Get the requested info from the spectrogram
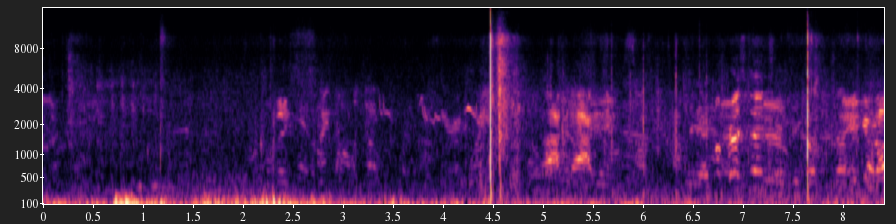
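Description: A single sharp crack at home plate about four and a half seconds in as a pitched baseball arrives, with a second, softer crack near the end. Spectators chat and wind rumbles on the microphone throughout.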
